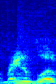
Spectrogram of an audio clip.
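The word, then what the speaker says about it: Reign in Blood: And they have an album called Rain in Blood, and it's spelled R-E-I-G-N. Unlike this can, which is R-A-I-N. Now, Rain in Blood was the third studio album from Slayer.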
